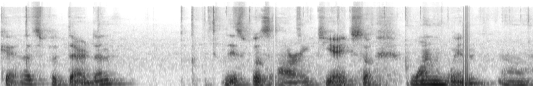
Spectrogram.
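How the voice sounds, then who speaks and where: A man with a non-native accent, fairly high in pitch, with a dark, mellow tone, vocal fry, ordinary pitch variation, a fairly slow pace and long, frequent pauses. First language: not English. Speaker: trading tutorial host. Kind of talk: screen-share tutorial. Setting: screen-share recording. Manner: halting, many restarts.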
